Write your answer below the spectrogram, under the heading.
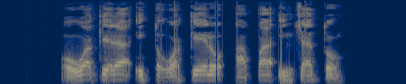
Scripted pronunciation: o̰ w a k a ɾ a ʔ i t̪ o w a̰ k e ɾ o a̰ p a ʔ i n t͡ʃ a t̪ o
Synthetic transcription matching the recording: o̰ w a k e ɾ a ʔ i t̪ o w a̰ k e ɾ o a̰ p a ʔ i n t͡ʃ a t̪ o

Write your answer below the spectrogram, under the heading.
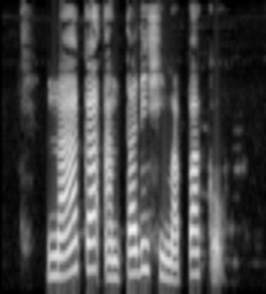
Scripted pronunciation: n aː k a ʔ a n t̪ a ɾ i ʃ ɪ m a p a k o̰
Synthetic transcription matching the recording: n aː k a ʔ a n t̪ a ɾ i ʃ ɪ m a p a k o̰

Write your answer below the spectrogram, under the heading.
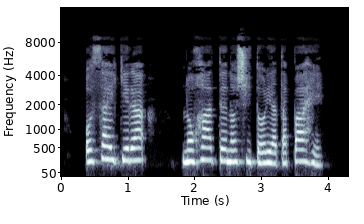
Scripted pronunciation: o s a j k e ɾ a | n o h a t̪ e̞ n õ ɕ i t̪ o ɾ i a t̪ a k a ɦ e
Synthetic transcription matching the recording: o s a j k e ɾ a | n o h a t̪ e̞ n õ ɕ i t̪ o ɾ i a t̪ a p a ɦ e

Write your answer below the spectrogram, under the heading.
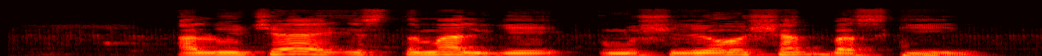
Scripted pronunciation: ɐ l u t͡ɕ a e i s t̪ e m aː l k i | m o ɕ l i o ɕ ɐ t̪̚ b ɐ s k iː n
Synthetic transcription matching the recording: ɐ l u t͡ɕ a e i s t̪ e m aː l ɡ i | m u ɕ l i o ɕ ɐ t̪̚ b ɐ s k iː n

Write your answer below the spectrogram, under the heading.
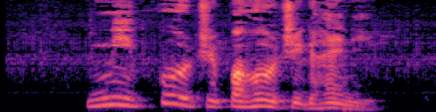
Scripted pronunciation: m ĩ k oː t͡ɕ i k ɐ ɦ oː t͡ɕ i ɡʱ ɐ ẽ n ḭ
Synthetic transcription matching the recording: m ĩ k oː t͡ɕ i p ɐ ɦ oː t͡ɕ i ɡʱ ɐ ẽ n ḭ

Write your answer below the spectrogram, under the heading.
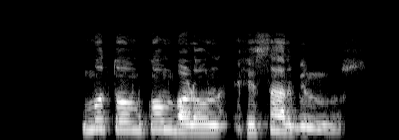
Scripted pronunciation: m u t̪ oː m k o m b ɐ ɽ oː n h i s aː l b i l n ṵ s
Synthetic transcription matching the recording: m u t̪ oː m k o m b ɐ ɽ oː n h i s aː ɾ b i l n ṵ s

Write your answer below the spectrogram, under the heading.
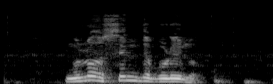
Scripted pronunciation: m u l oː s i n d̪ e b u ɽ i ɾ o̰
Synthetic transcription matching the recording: m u l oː s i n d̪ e b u ɽ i l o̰

